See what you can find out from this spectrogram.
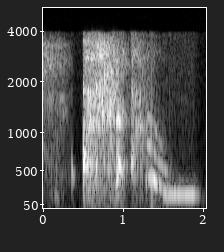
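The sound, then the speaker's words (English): A person coughs: a brief catch, then a harsh, rough burst of coughing that ends in a lower voiced tail, fairly loud and with no talk over it. “I got another cough coming. Excuse me.”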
